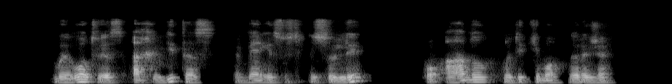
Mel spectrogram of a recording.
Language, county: Lithuanian, Vilnius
